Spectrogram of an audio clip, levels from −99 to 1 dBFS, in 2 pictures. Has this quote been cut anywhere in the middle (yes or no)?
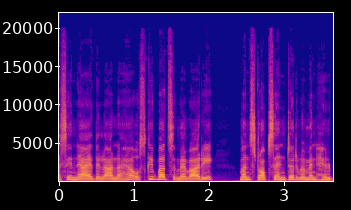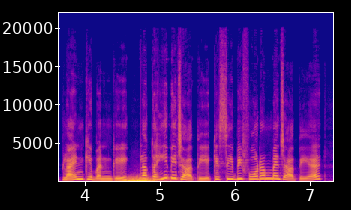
yes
